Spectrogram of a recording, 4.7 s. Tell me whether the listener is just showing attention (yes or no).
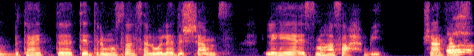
no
